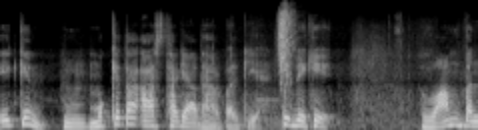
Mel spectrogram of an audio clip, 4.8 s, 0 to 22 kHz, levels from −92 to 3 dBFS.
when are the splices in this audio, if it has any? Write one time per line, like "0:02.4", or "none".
0:02.8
